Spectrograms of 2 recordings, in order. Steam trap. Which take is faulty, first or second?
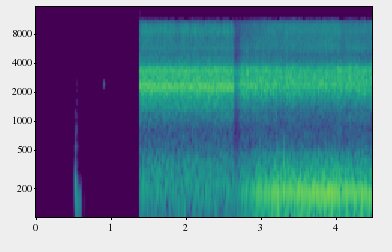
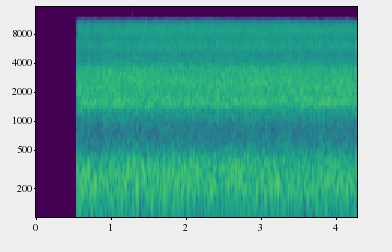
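second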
